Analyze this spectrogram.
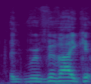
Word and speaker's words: Vivek: hitter is he yeah Viv rashami VI get rhymes with cake that no one had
